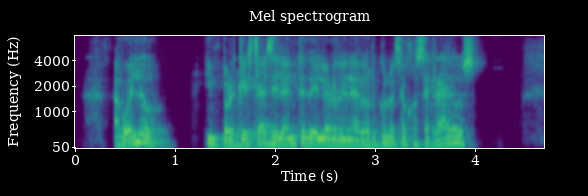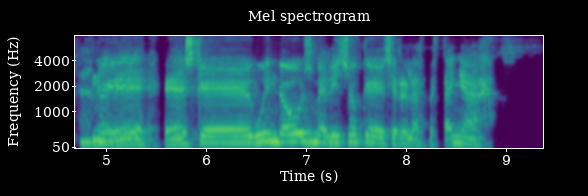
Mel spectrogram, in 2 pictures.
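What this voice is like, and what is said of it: Exaggerated Spain Spanish accent. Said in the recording (Spanish): “lo, hice con acento feo a español porque sentí que era como súper español”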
